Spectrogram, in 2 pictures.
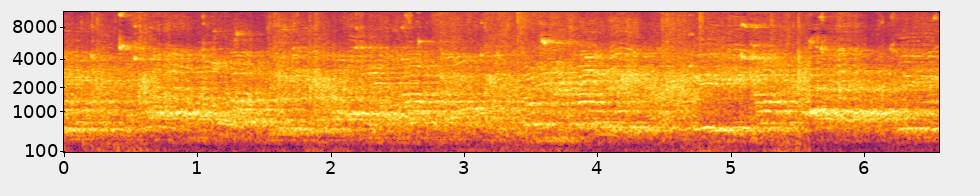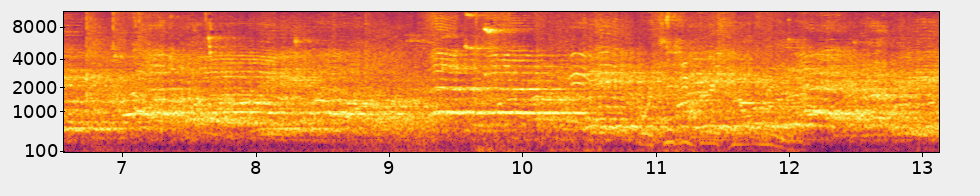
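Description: Basketball game noise in a gymnasium: spectators' voices and shouts mixed together and echoing, with a basketball bouncing on the hardwood court.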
